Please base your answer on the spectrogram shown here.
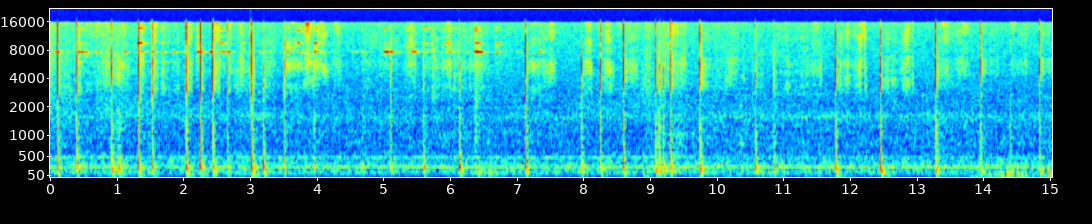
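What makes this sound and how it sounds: Fingertips and short nails tap and scratch across the solid, flat, glossy glass screen of a large TV or monitor showing a profile-selection menu. Quick, sharp, dry taps come in an uneven rhythm, with faint scratching between them. A low, steady hum sits underneath.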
